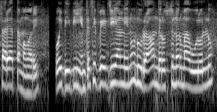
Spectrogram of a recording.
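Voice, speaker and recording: A woman's voice: a little high, steady tone, darkish tone, lo-fi sound, slight background noise, natural voice. A woman playing a secretive young village girl. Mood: innocent. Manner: hurried, secretive phone talk.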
